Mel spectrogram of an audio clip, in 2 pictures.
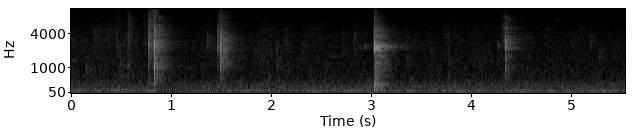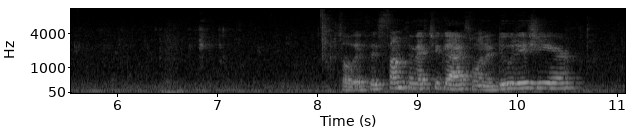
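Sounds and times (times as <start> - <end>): seafood shells cracking: 0.4 - 1.8.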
